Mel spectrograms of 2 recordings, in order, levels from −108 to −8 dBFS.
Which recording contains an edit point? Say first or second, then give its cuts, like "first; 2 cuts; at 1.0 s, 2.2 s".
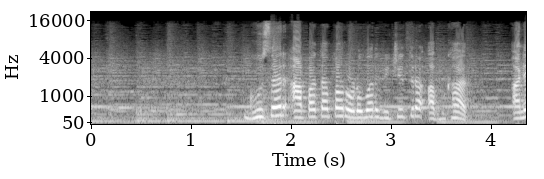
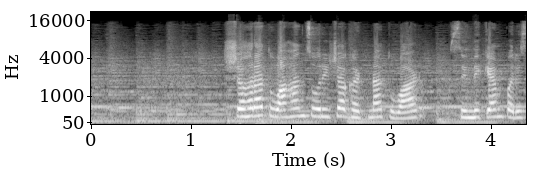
first; 1 cut; at 1.3 s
